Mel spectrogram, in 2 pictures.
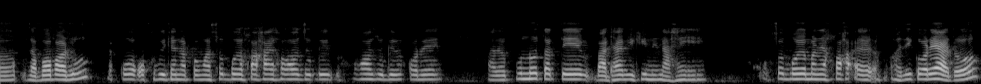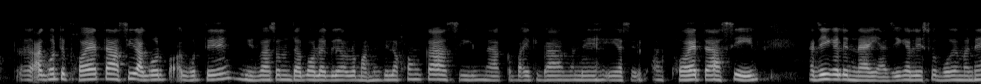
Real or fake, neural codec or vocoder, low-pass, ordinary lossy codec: fake; vocoder, 22.05 kHz, 80 mel bands, HiFi-GAN; 7.2 kHz; none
